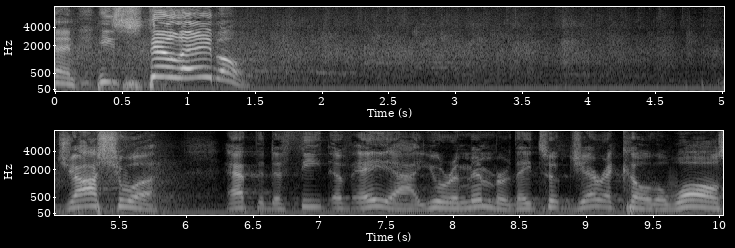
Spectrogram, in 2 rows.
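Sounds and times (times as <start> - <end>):
speech: 0.0 - 1.6, 5.1 - 10.0
audience clapping hands: 0.0 - 5.8.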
